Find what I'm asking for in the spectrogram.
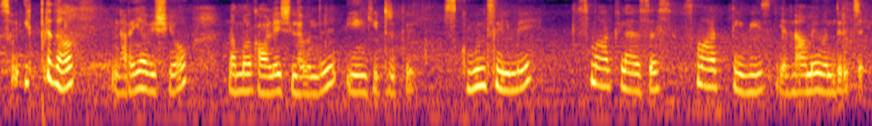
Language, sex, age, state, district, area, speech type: Tamil, female, 18-30, Tamil Nadu, Salem, urban, spontaneous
